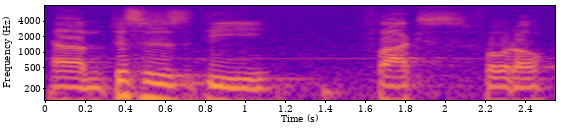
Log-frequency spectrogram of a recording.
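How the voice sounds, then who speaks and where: Man, conference presenter with a cold, halting delivery full of fillers, lower voice. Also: fairly even intonation, slight background noise, poor audio. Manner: halting, many fillers and restarts. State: coming down with a cold. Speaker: conference speaker. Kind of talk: slide presentation talk. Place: conference hall.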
